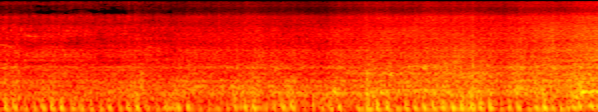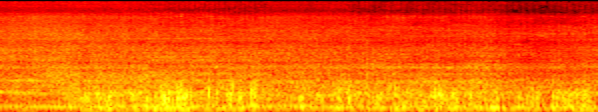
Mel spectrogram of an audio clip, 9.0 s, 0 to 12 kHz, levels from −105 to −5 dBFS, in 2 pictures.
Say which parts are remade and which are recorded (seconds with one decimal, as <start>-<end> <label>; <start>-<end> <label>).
0.0-1.3 recorded; 1.3-5.6 remade; 5.6-6.5 recorded; 6.5-7.1 remade; 7.1-9.0 recorded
